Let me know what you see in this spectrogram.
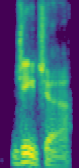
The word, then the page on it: jaeger: British English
